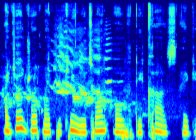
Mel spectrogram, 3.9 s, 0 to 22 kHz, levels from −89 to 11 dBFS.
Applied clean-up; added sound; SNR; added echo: none; Bird; 11 dB; none.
